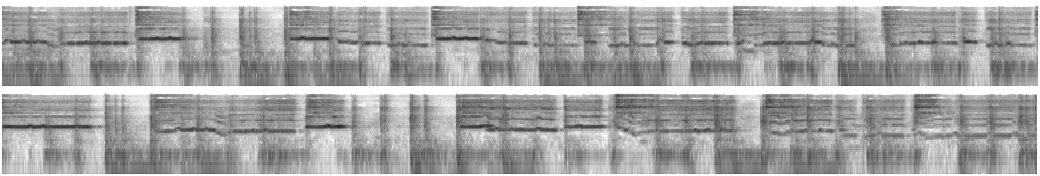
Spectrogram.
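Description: Tripuri Hojagiri folk music, amplified: a high bamboo flute (sumui) melody in short repeated phrases over a steady drum beat.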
